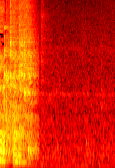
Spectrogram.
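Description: Clattering and clinking as the camera is handled and moved, lasting under a second, then faint room tone.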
